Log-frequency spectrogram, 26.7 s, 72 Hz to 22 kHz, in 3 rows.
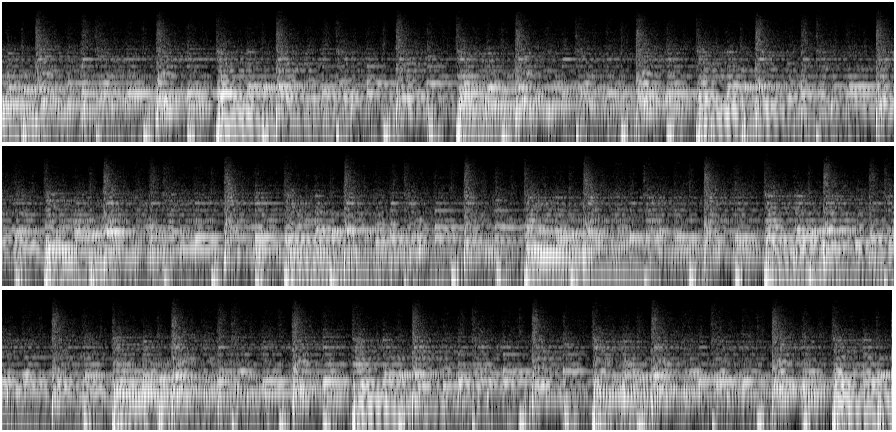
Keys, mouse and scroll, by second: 2.3 alt+middle click, 6.6 alt+middle click, 7.5 alt+middle click, 14.6 alt+middle click, 20.5 z, 21.4 F4, 21.9 alt+middle click.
